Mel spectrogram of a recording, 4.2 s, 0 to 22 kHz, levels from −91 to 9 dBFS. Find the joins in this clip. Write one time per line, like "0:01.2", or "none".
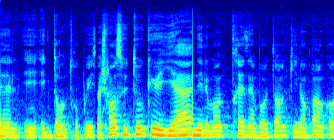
0:01.2
0:02.4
